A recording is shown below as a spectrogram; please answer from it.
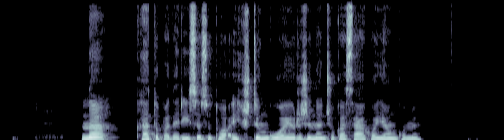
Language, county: Lithuanian, Marijampolė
